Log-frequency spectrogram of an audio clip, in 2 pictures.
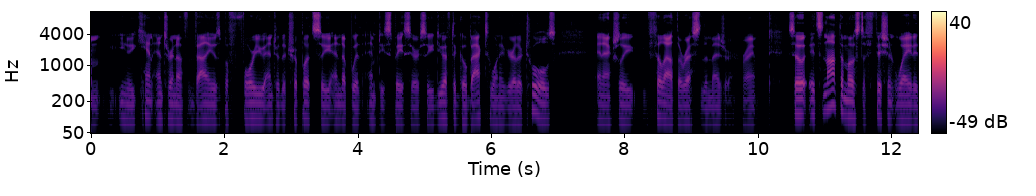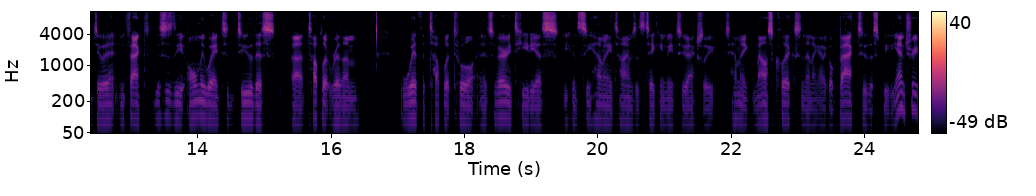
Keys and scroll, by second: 7.4 6.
